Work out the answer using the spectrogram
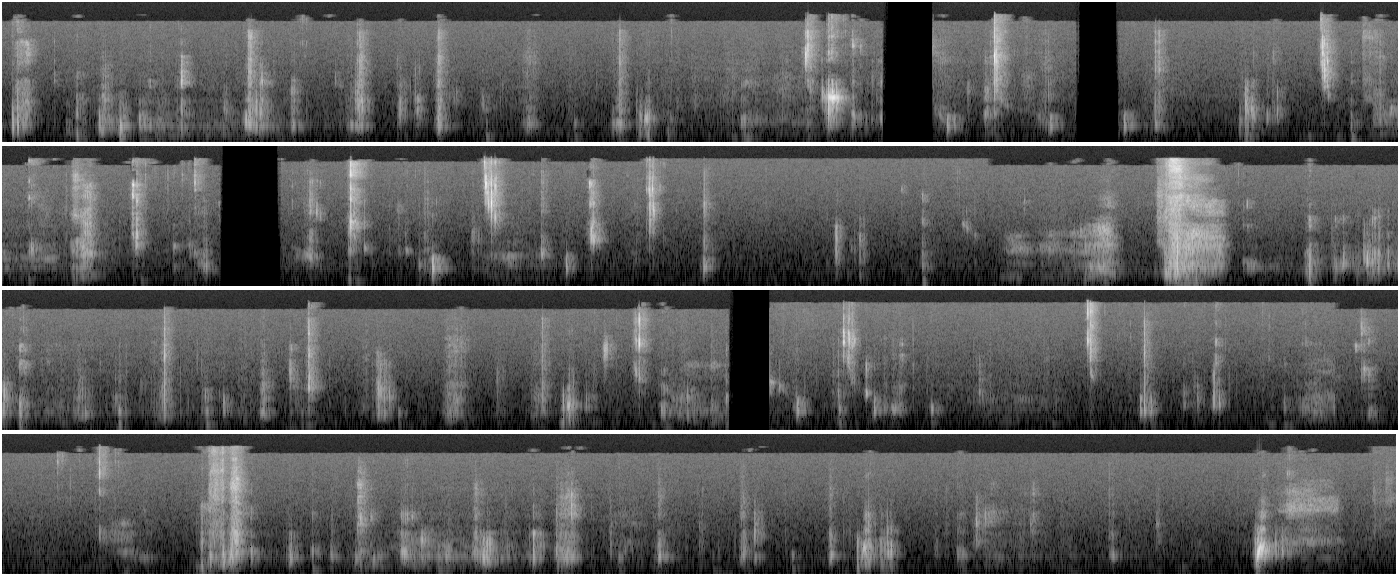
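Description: Close-miked chewing of a soft, milk-soaked strawberry cheesecake, with light crunching of its crumble topping and many sharp wet mouth clicks. It is louder and denser about thirteen and twenty-two seconds in.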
